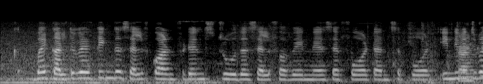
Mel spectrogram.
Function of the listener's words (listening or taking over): listening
